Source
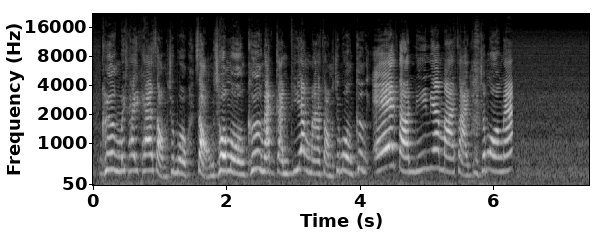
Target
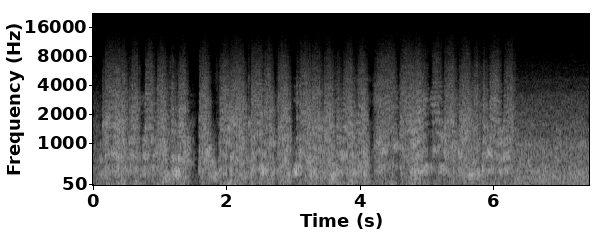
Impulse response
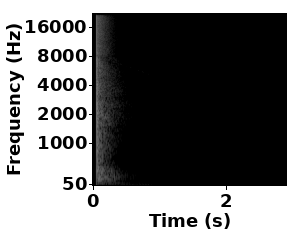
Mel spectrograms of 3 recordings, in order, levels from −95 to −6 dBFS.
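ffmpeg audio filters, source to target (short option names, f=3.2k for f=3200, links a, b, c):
-af "areverse,acompressor=threshold=-39dB:ratio=5,areverse,aeval=exprs='(mod(94.4*val(0)+1,2)-1)/94.4':c=same,aecho=1:1:40|53:0.631|0.266,adynamicsmooth=sensitivity=4.5:basefreq=1.6k,afftfilt=real='hypot(re,im)*cos(2*PI*random(0))':imag='hypot(re,im)*sin(2*PI*random(1))':win_size=512:overlap=0.75,volume=15dB"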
